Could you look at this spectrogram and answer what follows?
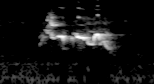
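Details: Black-naped oriole, the Sumbawa variety, giving a short fluting phrase of slurred whistles that dip and rise twice over about a second; quiet background.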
